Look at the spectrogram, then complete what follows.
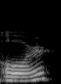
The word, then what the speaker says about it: Aur: It's called Aur, A-U-R. It's a Hindi word that means and, but it's pronounced like the English or.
